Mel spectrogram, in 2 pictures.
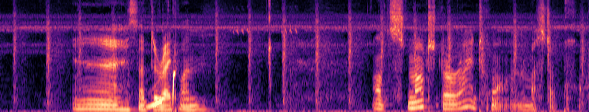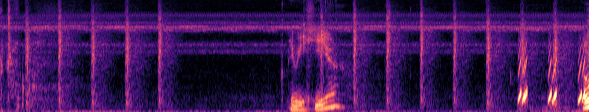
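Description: Quick, light footsteps tap steadily on a dirt path.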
